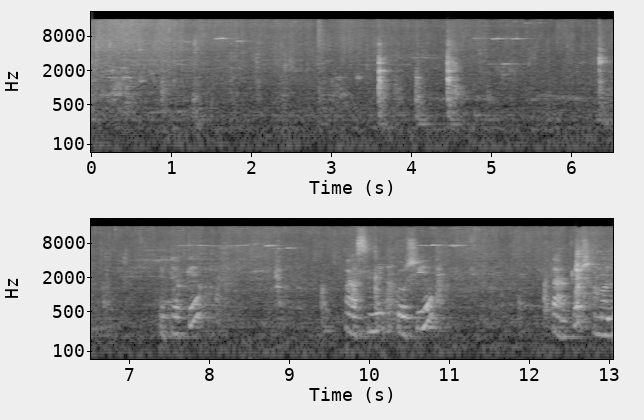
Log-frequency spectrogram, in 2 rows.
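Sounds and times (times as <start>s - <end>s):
masala sizzling: 0.0s - 13.0s
spatula scraping pan: 6.4s - 13.0s.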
